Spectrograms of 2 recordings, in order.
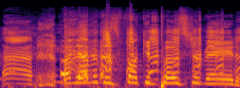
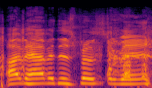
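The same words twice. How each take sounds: First: Laughing it out, slow; cracking up while announcing the poster. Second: Laughing through a repeat. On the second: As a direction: still laughing, slower. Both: Real, not acted.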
